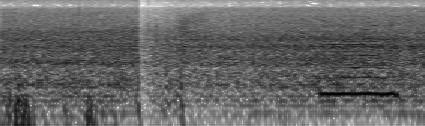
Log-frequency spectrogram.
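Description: Steady rushing noise of a fan close to a phone's microphone, with a few low bumps at the start and a brief break about a second and a half in. Near the end a steady low hum comes in and is the loudest thing heard.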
